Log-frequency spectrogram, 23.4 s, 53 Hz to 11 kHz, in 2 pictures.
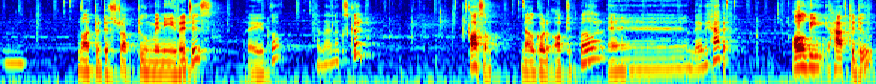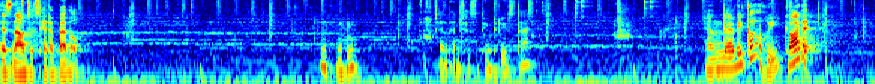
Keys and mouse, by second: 1.5 middle click, 3.5-4.6 middle drag, 5.6 shift+middle click, 6.1 Tab, 7.4-9.4 middle drag, 10.1 middle click, 11.1 q, 20.2 click, 20.7-21.4 middle drag, 21.9 shift+middle click.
